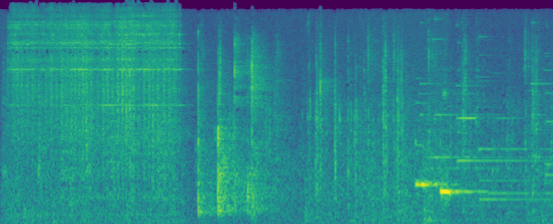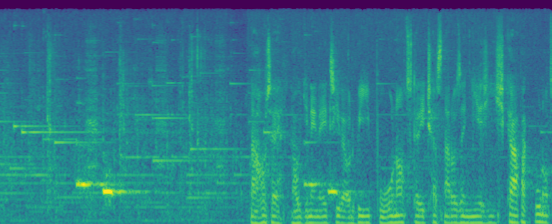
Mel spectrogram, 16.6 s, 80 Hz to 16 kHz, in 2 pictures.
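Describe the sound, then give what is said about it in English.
A single weight-driven clockwork mechanism moving the 142 figures of a mechanical nativity scene ticks and ratchets steadily, with bright chiming tones ringing out in the middle, and a voice begins talking over the mechanical clatter near the end. “All the movements are managed by one single mechanism, which is operated by one weight.”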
